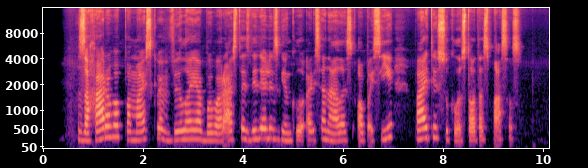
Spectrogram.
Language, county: Lithuanian, Vilnius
